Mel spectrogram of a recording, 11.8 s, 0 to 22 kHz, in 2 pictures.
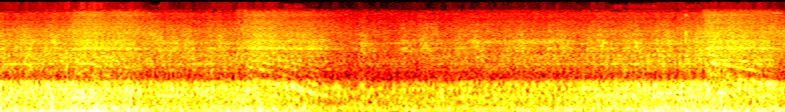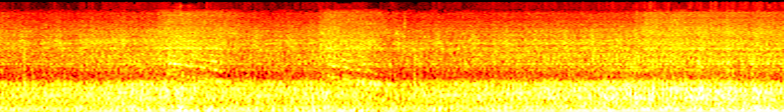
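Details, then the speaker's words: BMW E46 electric drift car, first wheel spin with the hydraulic handbrake pulled: the whine rises and falls with each spin-up over a heavy low rumble, from the gearbox running with no oil. "even in mind folks as well runnin with no oil hair in the gearbox Oh"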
